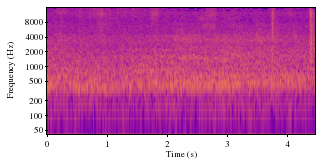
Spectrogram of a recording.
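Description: Steady, even background noise of a shopping mall's indoor ambience, a constant low hum with no distinct events.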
